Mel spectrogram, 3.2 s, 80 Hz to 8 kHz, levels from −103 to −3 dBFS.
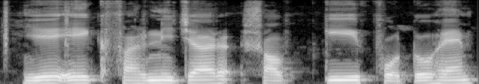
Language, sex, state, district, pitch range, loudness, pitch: Hindi, male, Maharashtra, Gondia, 110-115 Hz, -15 LUFS, 110 Hz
